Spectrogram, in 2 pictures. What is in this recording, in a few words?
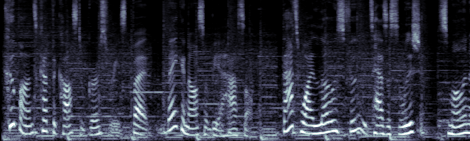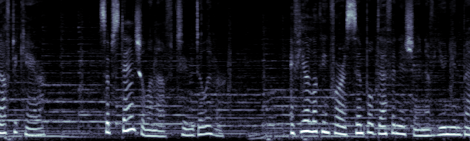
Commercial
